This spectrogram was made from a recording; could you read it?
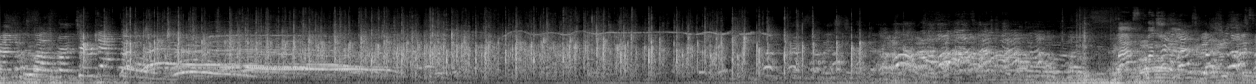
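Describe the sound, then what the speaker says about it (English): Applause and cheering from a classroom audience at a group presentation, steady clapping throughout with crowd chatter and voices mixed in. "A round of applause for our pterodactyl."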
